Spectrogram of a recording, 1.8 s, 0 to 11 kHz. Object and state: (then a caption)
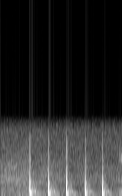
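Damped metal radio case, solid not tinny. Five taps on the metal case of a Uniden Madison 40-channel AM SSB CB base station radio, whose bottom, sides and back are lined with Dynamat sound-deadening material to remove a hollow, tinny sound. Each tap is a short, dull knock that dies away almost at once. The case now sounds solid rather than tinny.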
